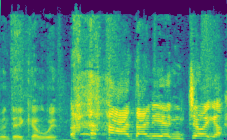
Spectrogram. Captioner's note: laughter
